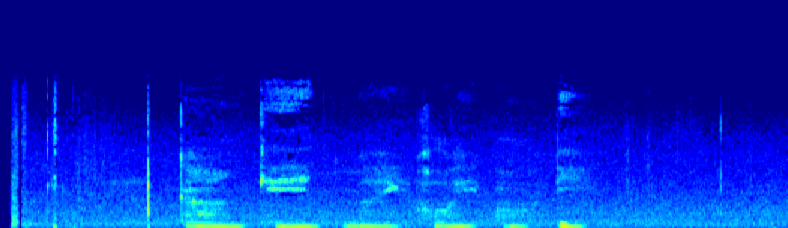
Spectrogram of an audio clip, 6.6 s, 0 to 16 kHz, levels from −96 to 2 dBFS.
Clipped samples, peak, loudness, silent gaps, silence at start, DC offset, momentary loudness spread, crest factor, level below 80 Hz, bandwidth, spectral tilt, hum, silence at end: under 0.1%; -20 dBFS; -47 LUFS; none; 0.1 s; under 0.1%; 16 LU; 28 dB; -86 dBFS; 10.5 kHz; -5 dB/octave; none; 0 s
